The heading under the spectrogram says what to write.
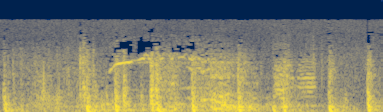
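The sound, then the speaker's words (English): Old horses tied up in their stalls whinny and neigh inside a barn, a high rising call cutting through a busy mix of snorts, shuffling and hooves thudding on a wooden floor. “All those old nags tied up in their stalls?”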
